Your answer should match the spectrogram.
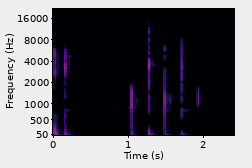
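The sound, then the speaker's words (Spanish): A cork being pulled from a red wine bottle: a series of short, hollow pops, two quick ones, a pause, then five more in a steady row, fairly loud with no talking. “Cuando le sacas el corcho, pone el cronómetro.”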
